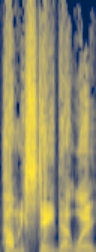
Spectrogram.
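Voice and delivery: low, soft brooding hero voice; mock-serious low rasp; gravelly Batman-style Jesus. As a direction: growl it like a grim superhero. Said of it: "Jesus is like".

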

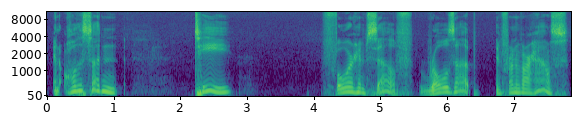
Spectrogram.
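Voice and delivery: high, slow building excitement; excited. Retold or imitated. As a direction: stretch it out with glee. Excited retelling of surprise visit.

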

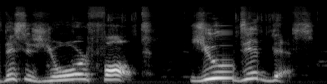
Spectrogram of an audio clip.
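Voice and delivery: loud, slow accusation, each word weighted; retold angry yelling. Stepfather's friend scolds roommate on the phone, retold angry yelling. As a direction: imitate a man laying blame down the phone. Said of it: "He's yelling at her on the phone".

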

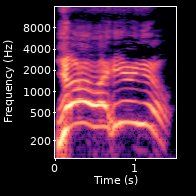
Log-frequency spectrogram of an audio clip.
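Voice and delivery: high, drawn-out shout of discovery; excited shout. Real, not acted. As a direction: holler it high and long. Finally hears co-host on call.

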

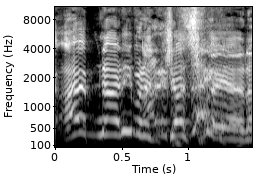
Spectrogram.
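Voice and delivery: high, loud laughing protest; mock pleading. Scared fan pleads with the linebacker, high and laughing. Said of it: "I'm like".

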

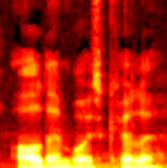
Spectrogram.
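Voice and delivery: ordinary delivery

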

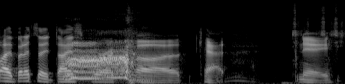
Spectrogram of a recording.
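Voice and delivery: usual speaking voice

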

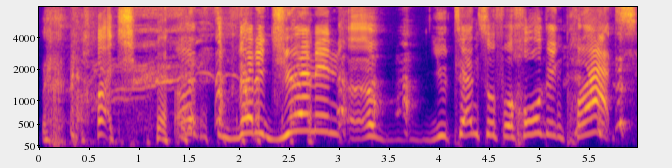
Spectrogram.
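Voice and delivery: hammed-up German accent, high and drawn out; mock German accent. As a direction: play a pompous German explaining a word, slowly. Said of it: "terrible German".

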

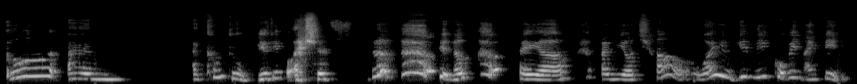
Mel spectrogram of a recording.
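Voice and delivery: high whiny plea to God, nearly crying; complaining to God. Retold or imitated. Bernice pleading to God over covid, high and teary. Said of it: "Bernice could have said that".

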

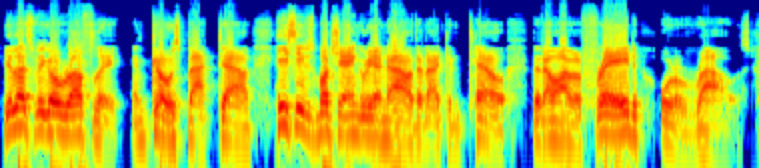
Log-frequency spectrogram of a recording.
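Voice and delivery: usual speaking voice

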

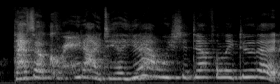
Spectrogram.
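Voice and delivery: put-on high-pitched gushing little-kid excitement; excited daughter. Daughter thrilled at dad's pizza idea, mock excited squeal. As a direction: imitate a thrilled child, voice way up. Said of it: "she was just so excited".

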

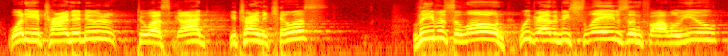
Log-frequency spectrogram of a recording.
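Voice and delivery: high, whiny mock complaint to God; whining complaint. Congregants whining at God on the beach, hammed-up high whine. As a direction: whine like a scared ex-slave blaming God. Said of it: "you quickly start whining and blaming God".

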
